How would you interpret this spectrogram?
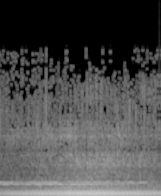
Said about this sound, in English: Anyway, I was driving her home.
